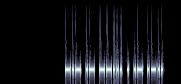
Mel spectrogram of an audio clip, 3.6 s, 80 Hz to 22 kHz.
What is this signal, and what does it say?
Morse code, heard as a keyed tone, about 36 wpm, 700 Hz. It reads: KA7EAL
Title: USA Call Signs - 6 Characters - Repeated 3x - 35wpm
